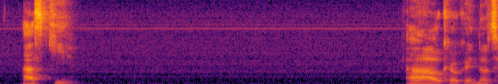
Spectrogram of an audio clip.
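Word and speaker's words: ASCII: As key as ci. Ah, that's how you say it. Aski.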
